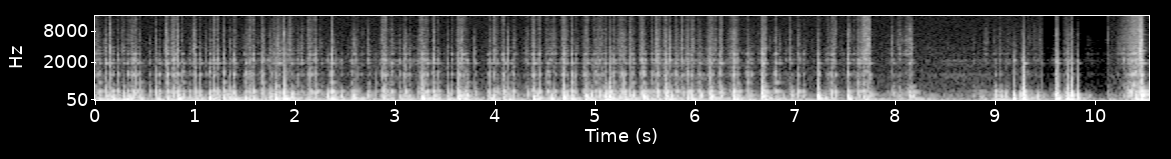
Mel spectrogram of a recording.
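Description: Fingertips tap the base and sides of a large, empty, clear plastic water jug that sits hollow and upside down on a microphone. A rapid, dense patter of short, boomy, hollow low thuds runs steadily, each dying away almost instantly. The tapping thins out near the end, with quieter gaps before a final burst.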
